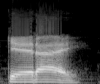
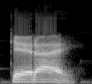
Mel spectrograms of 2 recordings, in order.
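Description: No difference in how they are said.

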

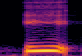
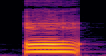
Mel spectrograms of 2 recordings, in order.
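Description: First: The letter is named with an 'ee' sound. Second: The letter is named with an 'eh' sound. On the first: "영어는" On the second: "독일어는"

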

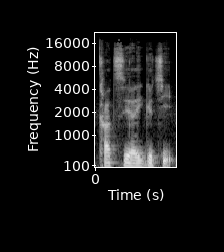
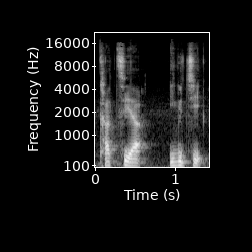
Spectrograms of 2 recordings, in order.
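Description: First: The name is said at a quieter volume. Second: The name is said at a louder volume.

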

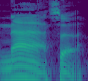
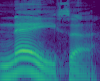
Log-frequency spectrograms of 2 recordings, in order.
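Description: First: The first vowel is a wide, open A. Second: The first vowel is a clear, tense A. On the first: The speaker calls it right. "But NASA. we use a wide A" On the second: The speaker calls it wrong. "Not NASA. I have heard a lot of people pronounce a clear, tense A sound here"

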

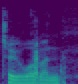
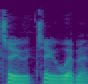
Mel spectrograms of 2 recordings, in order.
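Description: First: The word sounds like the singular 'woman'. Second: The word has the distinct plural vowel sound. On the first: "it's just two women" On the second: "There is no such thing as two women"

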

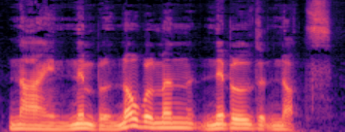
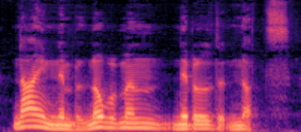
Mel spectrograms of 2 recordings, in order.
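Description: Both takes have the same delivery.

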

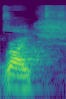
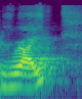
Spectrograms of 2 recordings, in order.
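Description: First: The final T sounds like a soft sh. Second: The final T is a plain, crisp T. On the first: "you will hear people saying right. ... It's like a SH, like the shower" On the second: "Instead of saying the word right"

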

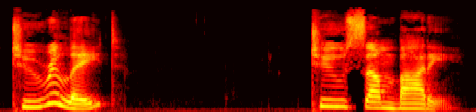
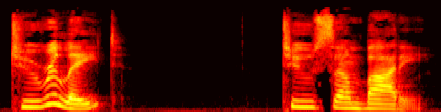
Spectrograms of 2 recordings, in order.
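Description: The two takes are said the same way.

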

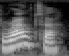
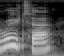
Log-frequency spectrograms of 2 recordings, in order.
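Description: First: The word has an American pronunciation. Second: The word has a non-American pronunciation. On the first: "would be pronounced router by a speaker of American English" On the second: "for me, a router is a little device"

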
